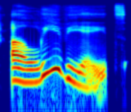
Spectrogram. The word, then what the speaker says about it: alleviate: It sounds a little bit like the word elevate, which means to lift something up. Think of it like that. Alleviate, like elevate, but a little softer.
